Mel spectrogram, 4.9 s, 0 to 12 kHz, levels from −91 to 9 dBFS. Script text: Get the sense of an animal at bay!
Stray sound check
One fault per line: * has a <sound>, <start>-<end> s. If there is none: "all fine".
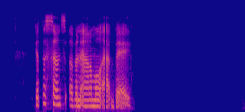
all fine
